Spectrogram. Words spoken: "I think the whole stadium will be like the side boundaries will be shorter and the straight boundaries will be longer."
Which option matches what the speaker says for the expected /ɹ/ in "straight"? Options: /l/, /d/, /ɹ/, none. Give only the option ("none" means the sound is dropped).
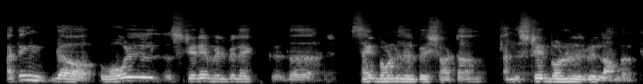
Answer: /ɹ/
